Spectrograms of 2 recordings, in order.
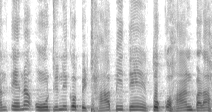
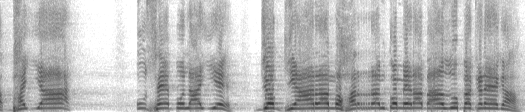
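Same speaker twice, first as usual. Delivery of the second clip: high, loud weeping cry to her brother; 9 semitones higher, 5 dB louder, slower than usual. Acted. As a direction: wail the plea through tears. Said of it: "रो के कहा".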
